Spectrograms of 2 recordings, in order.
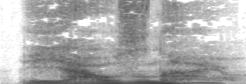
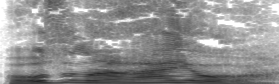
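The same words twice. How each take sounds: First: Low, soft and slow vow; whispering. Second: High, drawn-out cry; vehement outburst. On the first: Sorcerer vowing to find the helper, whispering. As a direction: murmur it slowly to yourself, very soft. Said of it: "прошептал он". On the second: Sorcerer vowing to find out, crying out. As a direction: let the vow burst out high. Same vow repeated as outburst. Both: A narrator's reading.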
